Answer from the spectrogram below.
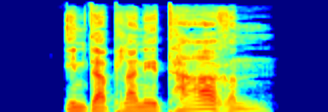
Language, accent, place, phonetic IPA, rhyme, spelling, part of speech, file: German, Germany, Berlin, [ɪntɐplaneˈtaːʁən], -aːʁən, interplanetaren, adjective, De-interplanetaren.ogg
- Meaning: inflection of interplanetar: 1. strong genitive masculine/neuter singular 2. weak/mixed genitive/dative all-gender singular 3. strong/weak/mixed accusative masculine singular 4. strong dative plural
